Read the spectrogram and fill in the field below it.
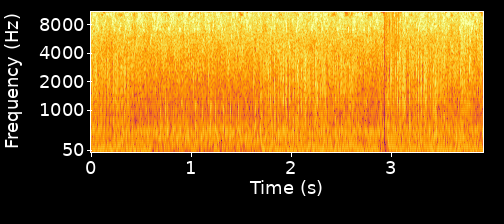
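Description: An electronic explosion bursts.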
